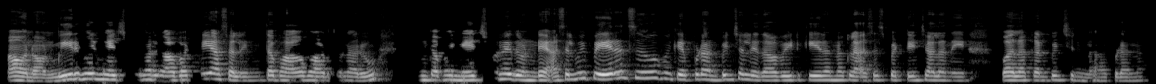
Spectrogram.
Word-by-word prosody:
అవునవును. 160 -4 +1
మీరు 235 +5 +6
గూడ 255 0 +4
నేర్చుకున్నారు 215 0 0
గాబట్టి 205 +5 0
అసలింత 185 -3 -4 0.2
బాగా 185 +1 +1
బాడుతున్నారు. 185 0 -4 0.5
ఇంకా 205 +1 0
మీరు 210 -1 0
నేర్చుకునేదుండే. 200 0 +2
అసలు 230 +5 -1
మీ - - -2
పేరెంట్స్ 460 -11 +7 0.3
మీకెప్పుడు 230 -2 -1
అనిపించలేదా? 215 -2 -2
వీటికేదన్నా 200 0 0
క్లాసెస్ 195 +2 -3
పెట్టించాలని. 195 -2 -4 0.4
వాళ్ళకనిపించిందా 190 -2 -3
ఎప్పుడన్నా? 170 +1 -10
200 Hz, 110 wpm, -24 LUFS, 185-215 Hz, 0.5 s, పేరెంట్స్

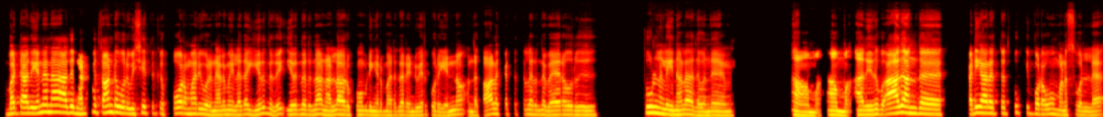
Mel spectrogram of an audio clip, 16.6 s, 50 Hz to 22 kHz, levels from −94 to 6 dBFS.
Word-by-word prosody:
But 180 +1 +2
அது 190 - +1
என்னான்னா, 230 +1 +2 0.2
அது 215 - +2
நட்ப 175 +7 0
தாண்ட 225 +2 +5
ஒரு 185 - -2
விஷயத்துக்கு 190 0 -6 0.2
போற 190 0 +1
மாரி 175 -1 -1
ஒரு 145 - -1
நெலமையில 145 0 -2
தான் 155 -3 -2
இருந்தது. 165 -4 -3 0.2
"இருந்திருந்தா 155 0 -2
நல்லா 145 +3 +1
இருக்கும்!" 140 0 -5
அப்படிங்கிற 135 -2 -3
மாரி 130 0 -5
தான் 135 -1 -2
2 125 0 -4
பேருக்கும் 135 +1 -6
ஒரு 125 - -4
எண்ணம். 150 +4 -3
அந்த 125 0 -4
காலகட்டத்துல 160 0 -3
இருந்த 150 0 -5
வேற 145 +1 0
ஒரு 140 -1 -4 1.0
சூழ்நிலையினால 160 -7 +2
அத 125 - -4
வந்து 130 +2 -2 1.3
ஆமா 115 -3 0 0.2
ஆமா. 130 -2 +3 0.2
அது 145 0 +3
இது 160 +2 0
வ - - 0 0.2
அது 215 +3 +7
அந்த 185 -1 0 0.7
கடிகாரத்த 195 +1 +3
தூக்கி 210 -2 -11
போடவும் 165 0 -2
மனசு 140 0 -4
வரல. 130 -1 -4
155 Hz, 160 wpm, -21 LUFS, 140-185 Hz, 1.3 s, அது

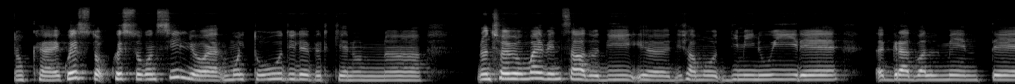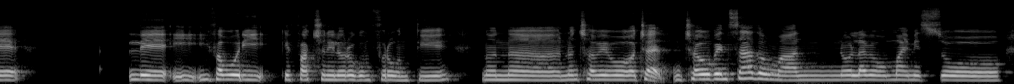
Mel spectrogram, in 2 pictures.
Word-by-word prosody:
Okay, 205 -1 -1
questo 275 +2 +4
questo 250 -2 +3
consiglio 240 0 +2
è 200 -1 +1
molto 225 +1 -2
utile 240 -2 +1
perché 205 0 -4
non 195 -1 -4 1.0
non 245 +1 +5
ci 240 - -2
avevo 255 0 +9
mai 275 +2 +5
pensato 245 -4 +2
di, 215 +1 -4
uhm, 195 -2 0
diciamo 205 +1 -3
diminuire, 220 +1 0 0.3
uhm, 205 +1 -3
gradualmente 210 -1 0 1.0
le 220 -2 +2
i 190 +3 -5
i 230 - -7
favori 220 -2 +1
che 220 - -4
faccio 215 0 -4
nei 215 -1 0
loro 210 0 +1
confronti. 200 0 -4 0.3
Non 215 0 -3
non 205 -1 -2
c'avevo 215 -1 0
cioè 205 - -2
c'avevo 235 +2 +3
pensato 245 +1 +1
ma 205 -3 -3
non 210 +1 -4
l'avevo 215 -1 0
mai 210 0 -5
messo, 200 -2 -2
215 Hz, 120 wpm, -22 LUFS, 205-225 Hz, 1.0 s, avevo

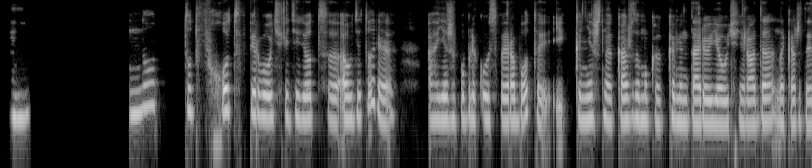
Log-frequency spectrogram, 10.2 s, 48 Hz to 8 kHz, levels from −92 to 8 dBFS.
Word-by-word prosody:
Мгм. 220 +1 0 1.3
Ну, 300 +6 0 0.3
тут 270 -2 -2
в - - -18
ход 270 +1 +3
в - - -12
первую 235 -2 +3
очередь 220 0 -1
идёт, 210 0 0
э, 205 -2 -1
аудитория. 215 - +1 0.4
А, 210 0 -3
я 210 0 +4
же 205 -1 -3
публикую 215 0 0
свои 205 -1 0
работы 200 +4 +1
и, - - -7
конечно, 210 0 0
каждому 205 +1 +1
к 195 -1 -5
комментарию 195 -2 +2
я 185 -1 +3
очень 190 +1 -3
рада, 190 +2 +1
на 190 - -1
каждый 185 0 -2
210 Hz, 160 wpm, -22 LUFS, 200-220 Hz, 1.3 s, я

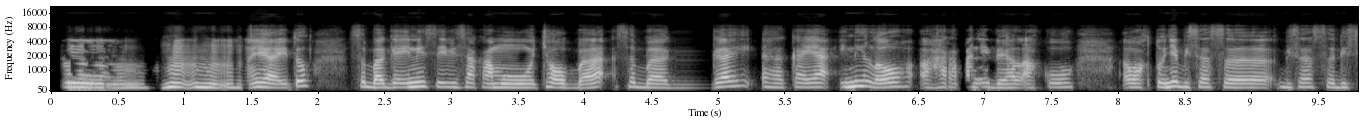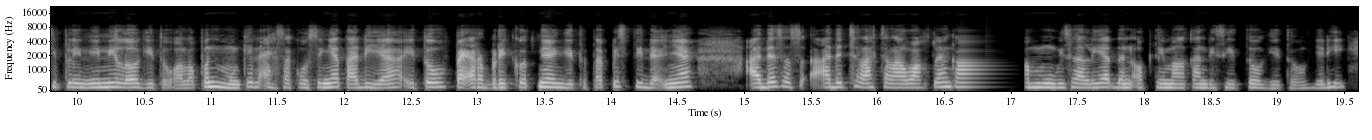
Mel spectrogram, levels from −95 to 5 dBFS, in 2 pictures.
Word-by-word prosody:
Mmm, 180 -3 +2
mhm 200 +3 +5
mhm. 180 -2 +3
Iya, 195 +2 +6
itu 245 - +1 0.4
sebagai 190 -3 +3
ini 215 +3 +5
sih 210 -2 -2
bisa 200 -1 -1
kamu 180 -1 +3
coba 180 -4 +3
sebagai, 175 0 0 0.2
eee, 195 -3 -4
kayak 200 -1 +2
ini 225 +4 +6
loh, 215 -1 +4
eee, - - -2
harapan 195 +1 -3
ideal 175 -1 +1
aku. 195 +3 -3 0.3
Eee, 185 - -1
waktunya 205 +4 +2
bisa 200 0 -2
se 180 -2 +2
bisa 195 0 -3
sedisiplin 190 -1 -4
ini 195 +2 +2
loh 185 0 +2
gitu. 180 0 -8
Walaupun 165 +8 0
mungkin 195 +2 -2
eksekusinya 185 +1 -2
tadi 175 +1 -1
ya, 185 - -1
itu 185 +2 -2 0.2
PR 190 -2 +3
berikutnya 190 +3 0
gitu, 175 -2 -6
tapi 195 +7 -6
setidaknya 200 +2 -1 0.4
ada 190 +2 +4
sese 215 -3 -4
ada 195 +1 -2
celah-celah 190 -4 -1
waktu 180 +3 -1
yang 220 - -2 0.5
kamu 195 -1 +1
bisa 185 +1 -4
liat 195 +2 -1
dan 180 -1 -1
optimalkan 175 -1 -3
di - - -12
situ 175 +1 -7
gitu. 150 -1 -13
Jadi 185 +4 -6
190 Hz, 170 wpm, -21 LUFS, 180-200 Hz, 0.5 s, Iya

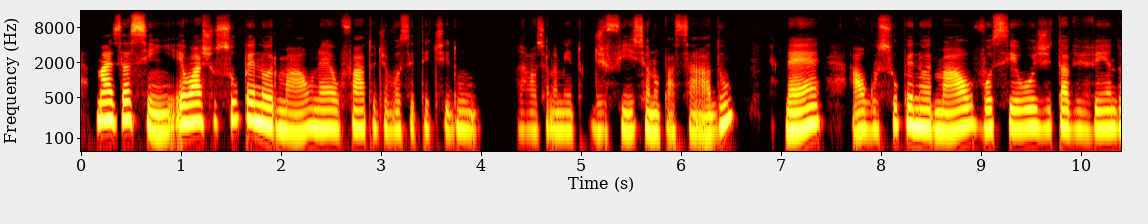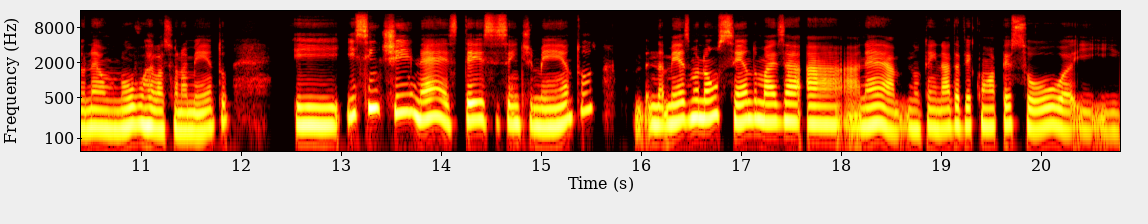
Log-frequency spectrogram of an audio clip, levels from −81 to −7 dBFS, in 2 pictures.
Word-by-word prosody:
Mas 205 -1 +4
assim, 160 -11 +2
eu 185 +1 +3
acho 195 0 +2
supernormal, 165 - +1
né, 155 -1 -1
o 150 - -3
fato 150 +1 -4
de 150 - -9
você 145 0 -8
ter 145 - -12
tido 140 0 -10
um 135 -3 -8 0.4
relacionamento 135 -1 -9
difícil 135 0 -5
no 130 - -2
passado, 120 - -4 0.5
né, 150 +6 +3 0.3
algo 140 +2 -4
supernormal. 155 -2 0
Você 155 -1 -3
hoje 155 0 -2
tá 155 0 0
vivendo, 150 +1 -4
né, 155 +1 0
um 150 -1 -1
novo 165 +4 +2
relacionamento 150 +2 0 0.7
e 170 -1 +3
e 240 +2 +2
sentir, 285 -1 +4
né, 225 0 +4 0.2
ter 200 +1 +6
esse 200 -3 -1
sentimento, 180 - 0 0.6
na 175 0 +2
mesmo 205 +4 +4
não 220 +3 +5
sendo 210 -3 +1
mais 195 -1 +2
a 195 -1 +3
a 180 0 0
a - - -4
né, 170 -2 +2
não 150 +1 -6
tem 155 +1 -4
nada 155 +2 -1
a - - -4
ver 165 - -2
com 165 -1 -3
a 165 - -2
pessoa 165 -2 -1
e 135 -1 -9
160 Hz, 155 wpm, -22 LUFS, 145-190 Hz, 0.7 s, ter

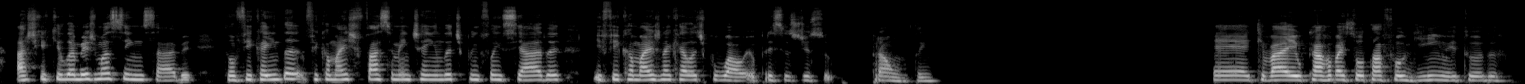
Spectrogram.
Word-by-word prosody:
Acho 200 0 +1
que - - -1
aquilo 230 +1 +1
é - - +5
mesmo, 240 +1 +5
assim, 245 -3 +2
sabe. 185 - -4 0.3
Então 200 -1 0
fica 215 +3 -1
ainda 230 +3 +3
fica 230 0 -3
mais 225 +1 +1
facilmente 230 0 0
ainda, 220 +1 +1
tipo 230 0 -7
influenciada 215 -1 0 0.3
e - - -1
fica 220 +2 -1
mais 210 +1 +3
naquela 215 -1 0
tipo: 210 0 -8
"Uau! 180 -4 0
Eu - - -5
preciso 185 -1 -7
disso 190 -2 -9 0.4
pra 190 -1 -3
ontem." 160 -1 -8 2.8
É 205 -1 -1
que 200 +2 -5
vai, 200 +1 +6
o 195 0 +2
carro 205 0 +4
vai 215 -1 +3
soltar 205 0 +1
foguinho 200 0 -1
e 190 - -4
tudo. 185 -2 -5
210 Hz, 145 wpm, -22 LUFS, 195-225 Hz, 2.8 s, vai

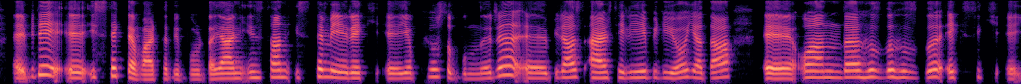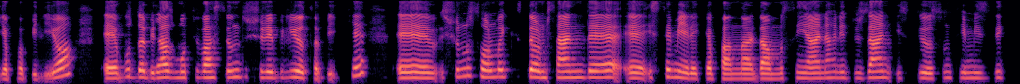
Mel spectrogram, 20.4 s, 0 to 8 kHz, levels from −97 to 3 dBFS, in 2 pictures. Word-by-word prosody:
Eee, - - +2
bir 270 - -12
de, 330 -2 +5
eee, 210 - +2
istek 270 +1 -1
de 185 -4 +4
var 165 0 +3
tabii 170 -2 -9
burada. 170 0 -5
Yani, 195 +1 +3
insan 225 +2 0
istemeyerek, 215 -3 +1
eee, - - -2
yapıyorsa 205 +7 -4
bunları, 190 +8 -6
eee, 205 -11 +2
biraz 235 +2 +2
erteleyebiliyor 220 0 +1
ya 215 -4 -2
da, 240 +5 +2 0.3
eee, 190 -1 +6
o 235 - -8
anda 235 0 +3
hızlı 250 +1 +1
hızlı 235 +2 -1
eksik, 225 +1 -6
eee, - - -6
yapabiliyor. 185 - -2 0.4
Eee, 200 +4 +3
bu 265 -3 -9
da 240 -3 +3
biraz 225 +2 +4
motivasyonu 230 +2 -1
düşürebiliyor 225 -1 +1
tabii 205 -3 -9
ki. 315 +7 -4 0.3
Eee, 210 -1 +4
şunu 280 +3 -7
sormak 255 -2 -1
istiyorum, 240 -3 +1
sen 230 0 +3
de, 235 0 +3
eee, 205 -1 +1
istemeyerek 230 -5 -2
yapanlardan 185 0 0
mısın? 195 +2 -11
Yani, 205 +1 0
hani, 220 -1 -7
düzen 225 +2 +1
istiyorsun, 205 +1 -6
temizlik 210 +1 -8
225 Hz, 150 wpm, -22 LUFS, 205-240 Hz, 0.4 s, eee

